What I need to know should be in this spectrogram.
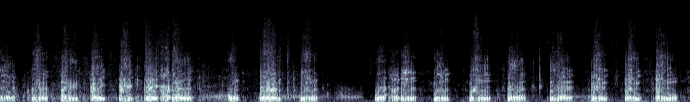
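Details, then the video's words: Lion giving a long run of deep, rough, chesty grunting roars, about twenty short bursts in quick succession with a brief pause midway; no other sounds. "lion sounds"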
